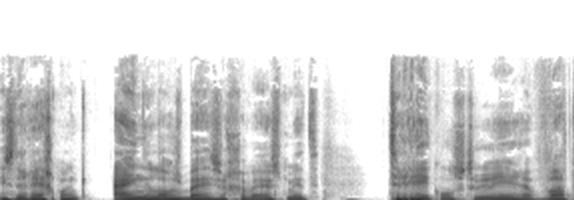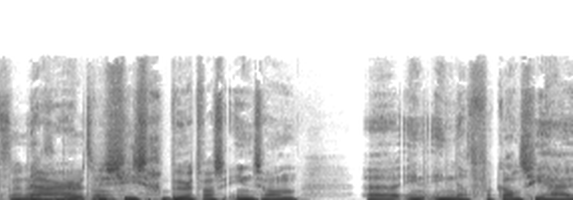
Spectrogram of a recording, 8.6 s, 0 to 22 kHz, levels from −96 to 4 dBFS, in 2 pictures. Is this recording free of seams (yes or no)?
yes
